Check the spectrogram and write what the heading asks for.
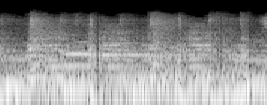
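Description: Live rock band playing an instrumental passage: electric guitar over a steady drum beat.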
